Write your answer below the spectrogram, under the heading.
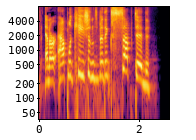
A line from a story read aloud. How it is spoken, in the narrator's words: blurted out, unable to stop myself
